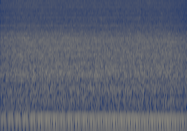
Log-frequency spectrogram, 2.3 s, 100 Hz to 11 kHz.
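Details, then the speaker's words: 2007 GMC truck, 4.3 engine, power steering pump after flushing and vacuum bleeding: steady idle, even low pump hum, no groan or whine steering lock to lock; flow, pressure and bypass valve normal. "we can see from the flow meter that we have proper flow in the system we can also see on the pressure meter then the pressure is normal and when we put the wheels to lock that the bypass valve is working properly in the pump"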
